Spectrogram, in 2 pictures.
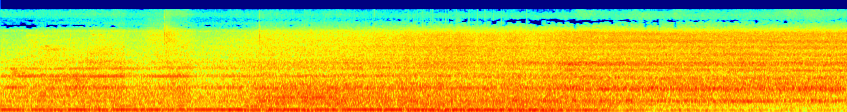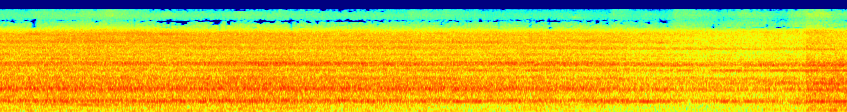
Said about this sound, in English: Oh, here comes a train.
